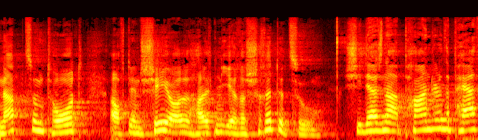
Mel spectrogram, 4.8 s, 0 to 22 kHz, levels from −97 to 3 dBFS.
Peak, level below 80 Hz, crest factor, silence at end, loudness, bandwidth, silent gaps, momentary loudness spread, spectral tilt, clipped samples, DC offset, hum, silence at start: -4 dBFS; -54 dBFS; 14 dB; 0 s; -18 LUFS; 14 kHz; none; 9 LU; -5 dB/octave; under 0.1%; under 0.1%; none; 0 s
